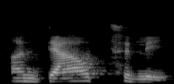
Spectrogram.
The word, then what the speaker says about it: undoubtedly: Okay, please don't pronounce the B. It's not undoubtedly, no. Undoubtedly.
